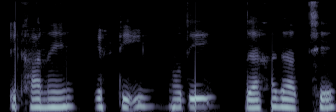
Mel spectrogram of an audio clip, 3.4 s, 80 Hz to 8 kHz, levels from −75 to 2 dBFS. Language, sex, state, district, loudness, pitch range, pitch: Bengali, female, West Bengal, Jhargram, -31 LUFS, 165-180 Hz, 170 Hz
